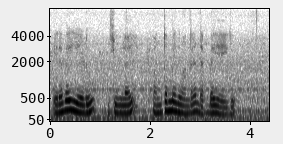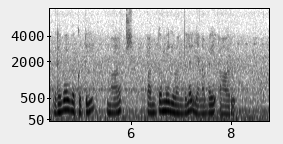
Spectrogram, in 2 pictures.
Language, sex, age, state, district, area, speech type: Telugu, female, 30-45, Andhra Pradesh, Chittoor, rural, spontaneous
